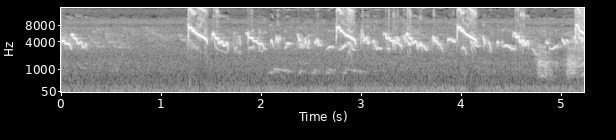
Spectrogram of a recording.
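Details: White-eye from Lombok, kept as a songbird, singing a fast, lively run of high, thin notes: twittering slurs and steep downward whistles tumbling over each other after a quiet opening, with a faint low chatter beneath.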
